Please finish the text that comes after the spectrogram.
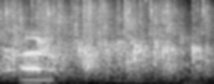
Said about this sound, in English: Yeah, you can clap for that.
